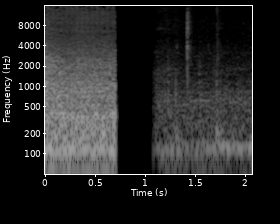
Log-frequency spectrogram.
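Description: Diesel engine running just after it has caught from a crank, at about 1000 rpm, a steady low drone. It cuts off abruptly less than a second in, leaving silence and then faint room tone.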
